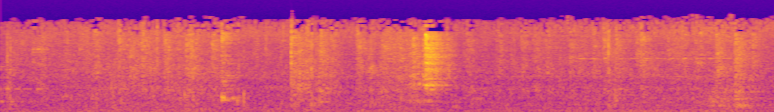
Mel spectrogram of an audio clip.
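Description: Utensils clatter and clink against metal.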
